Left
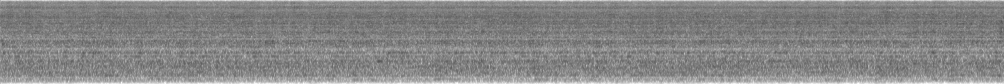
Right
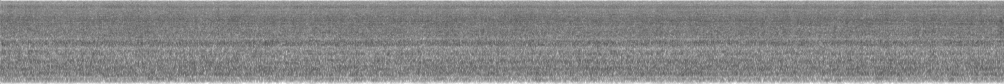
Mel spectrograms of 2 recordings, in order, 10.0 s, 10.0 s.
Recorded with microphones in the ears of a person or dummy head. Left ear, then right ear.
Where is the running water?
10° left (ahead or behind), 8 m.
